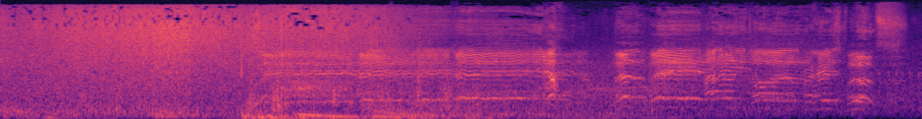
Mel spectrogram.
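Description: Waves rush and splash against a sailing ship's hull.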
